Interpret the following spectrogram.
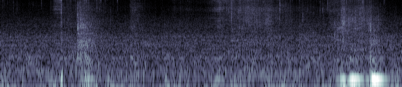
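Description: Soft rustling and handling of paper at close range, in a few short bursts with a small click about half a second in. Near the end comes a short low chuckle, the loudest sound.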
